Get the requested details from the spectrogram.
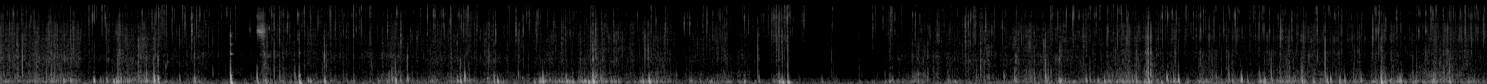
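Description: A small clear plastic bag full of small dry grains, held by its string top, is squeezed and scratched through the plastic with the fingers. It makes a steady stream of close, crinkly, crunching rustles with soft, low-weighted grain shifts and occasional sharper crackles. The sound briefly quiets around the middle before it resumes.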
